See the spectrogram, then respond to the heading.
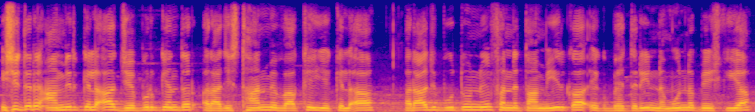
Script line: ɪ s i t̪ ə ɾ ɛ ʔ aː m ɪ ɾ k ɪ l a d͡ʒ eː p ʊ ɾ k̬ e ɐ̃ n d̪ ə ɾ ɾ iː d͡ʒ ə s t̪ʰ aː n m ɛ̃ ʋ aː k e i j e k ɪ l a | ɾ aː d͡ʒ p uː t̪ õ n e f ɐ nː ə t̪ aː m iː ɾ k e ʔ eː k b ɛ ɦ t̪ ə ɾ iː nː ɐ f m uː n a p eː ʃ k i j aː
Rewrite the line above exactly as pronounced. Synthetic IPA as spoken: ɪ s i t̪ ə ɾ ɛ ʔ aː m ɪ ɾ k ɪ l a d͡ʒ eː p ʊ ɾ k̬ e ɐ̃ n d̪ ə ɾ ɾ aː d͡ʒ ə s t̪ʰ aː n m ẽ ʋ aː k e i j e k ɪ l a | ɾ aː d͡ʒ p uː t̪ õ n e f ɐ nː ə t̪ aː m iː ɾ k a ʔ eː k b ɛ ɦ t̪ ə ɾ iː nː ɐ m uː n a p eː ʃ k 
